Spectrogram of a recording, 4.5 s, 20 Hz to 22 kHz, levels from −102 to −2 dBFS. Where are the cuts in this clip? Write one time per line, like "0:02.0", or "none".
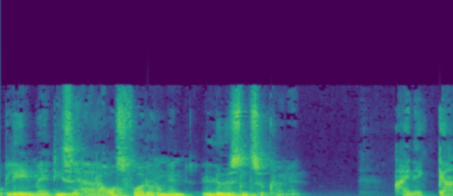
none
